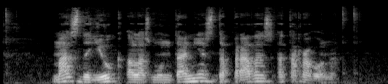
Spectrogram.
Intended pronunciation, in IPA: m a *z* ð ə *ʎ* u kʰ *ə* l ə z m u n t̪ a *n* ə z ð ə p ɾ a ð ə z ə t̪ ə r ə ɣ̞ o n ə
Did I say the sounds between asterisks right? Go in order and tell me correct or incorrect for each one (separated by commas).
correct, correct, correct, incorrect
